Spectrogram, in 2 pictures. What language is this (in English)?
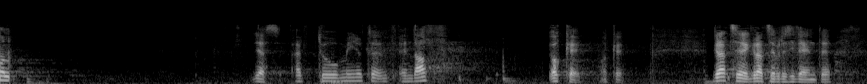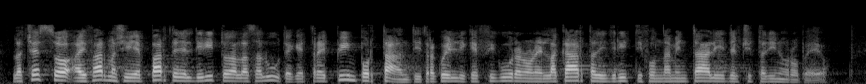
Italian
